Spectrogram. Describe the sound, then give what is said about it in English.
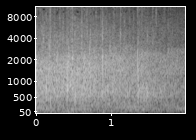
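Steady audience applause for the actors after a drama performance, a dense rush of many hands clapping at once, sustained and fairly loud throughout with no voices standing out. “A round of applause for our actors this morning.”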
